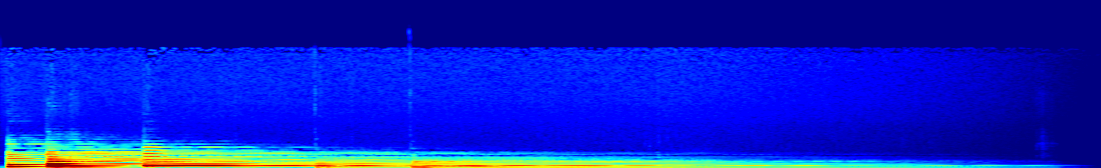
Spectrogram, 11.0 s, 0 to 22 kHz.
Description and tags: Short Piano Intro 4
Short simple Piano intro for various use in movies and games. You can find more like these in my pack "Piano Intros"
;) Thank you!
Tascam, Keys, Field-recorder, Beautiful, film, cinematic, movie, Ambiance, Background, recording, game, audacity, Piano, Short-film, music, dramatic, Tascam-DR40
